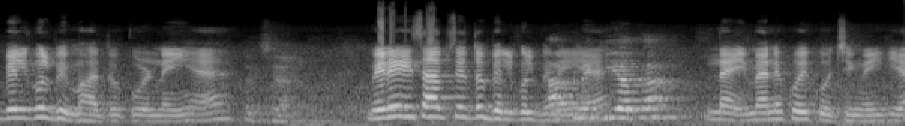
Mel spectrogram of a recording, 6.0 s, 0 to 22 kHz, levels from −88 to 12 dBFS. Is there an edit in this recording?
no; 0 cuts

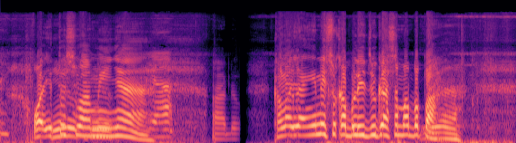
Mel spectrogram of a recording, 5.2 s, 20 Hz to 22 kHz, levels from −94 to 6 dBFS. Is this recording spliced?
yes; 1 cut; at 2.1 s

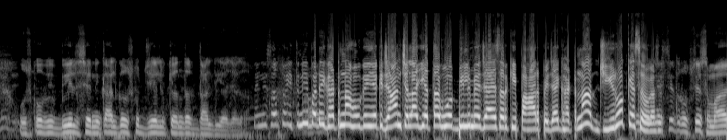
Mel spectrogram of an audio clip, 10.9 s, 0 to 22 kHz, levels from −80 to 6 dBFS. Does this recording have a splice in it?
no; 0 cuts

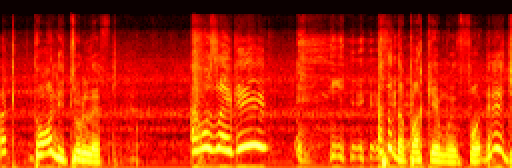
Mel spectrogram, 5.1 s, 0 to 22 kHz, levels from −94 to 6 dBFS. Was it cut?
no; 0 cuts

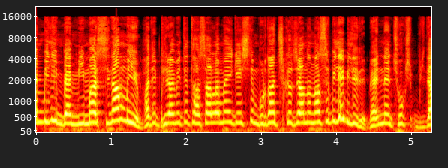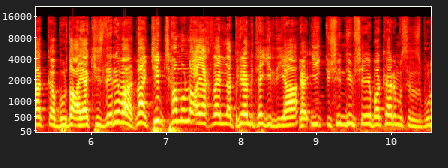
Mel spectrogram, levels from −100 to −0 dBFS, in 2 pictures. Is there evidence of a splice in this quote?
no; 0 cuts

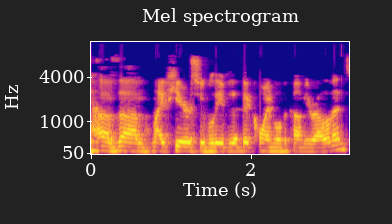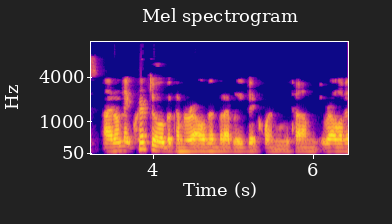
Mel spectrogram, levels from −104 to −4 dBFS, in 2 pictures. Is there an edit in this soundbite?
no; 0 cuts

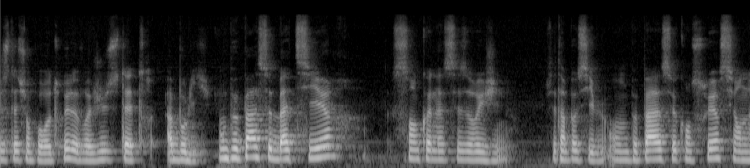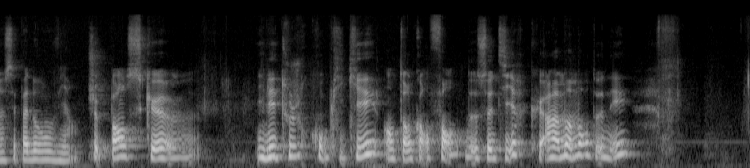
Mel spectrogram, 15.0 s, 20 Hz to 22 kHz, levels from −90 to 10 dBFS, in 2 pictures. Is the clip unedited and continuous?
no; 2 cuts; at 2.1 s, 8.3 s

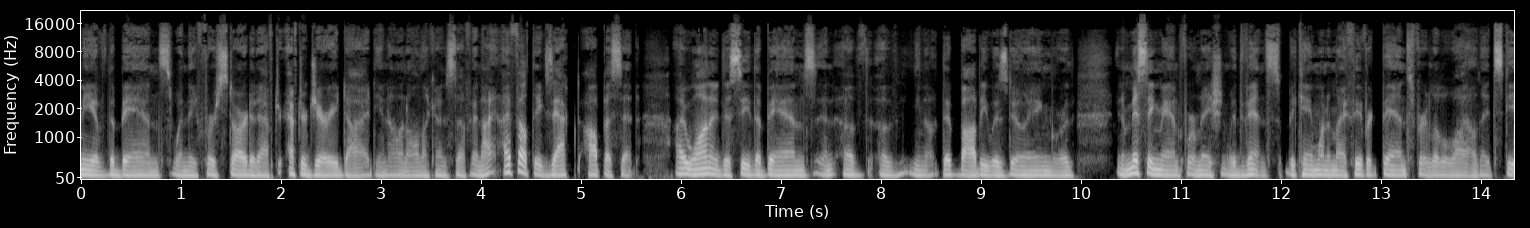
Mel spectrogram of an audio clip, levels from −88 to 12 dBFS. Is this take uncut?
yes; 0 cuts

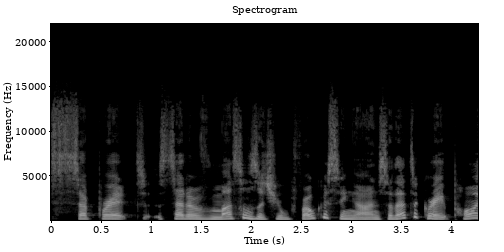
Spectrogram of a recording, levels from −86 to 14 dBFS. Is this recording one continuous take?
yes; 0 cuts

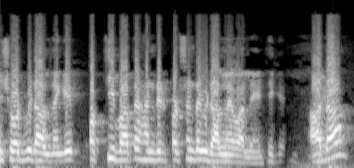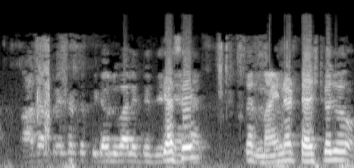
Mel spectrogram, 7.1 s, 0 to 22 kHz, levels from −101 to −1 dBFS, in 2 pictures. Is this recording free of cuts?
no; 1 cut; at 2.6 s

